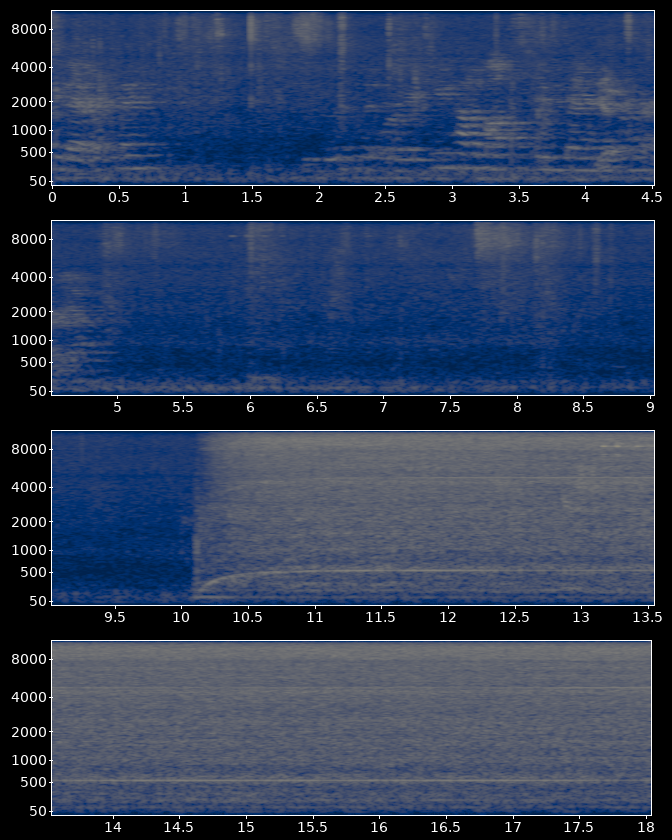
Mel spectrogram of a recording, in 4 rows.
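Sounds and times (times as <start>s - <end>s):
vacuum cleaner motor whine: 10.1s - 18.0s.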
